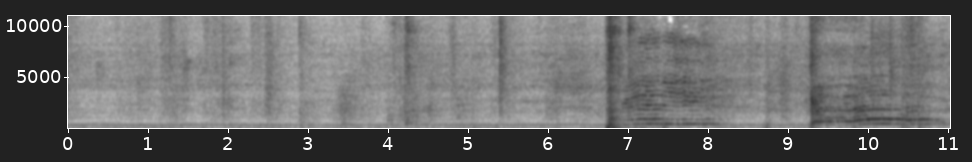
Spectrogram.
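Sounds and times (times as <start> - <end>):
woman singing long notes: 9.3 - 11.0.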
